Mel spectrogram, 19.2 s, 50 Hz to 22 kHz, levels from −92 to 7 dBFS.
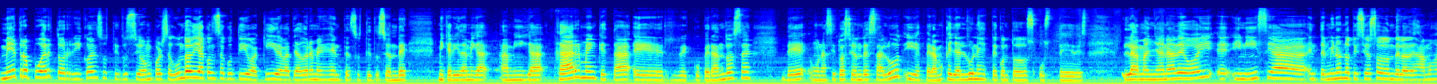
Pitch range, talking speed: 195-230 Hz, 160 wpm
